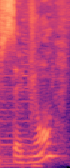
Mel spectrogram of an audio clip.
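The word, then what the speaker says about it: sebum: تلفظ درست حالا انگلیسیش سبیوم،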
